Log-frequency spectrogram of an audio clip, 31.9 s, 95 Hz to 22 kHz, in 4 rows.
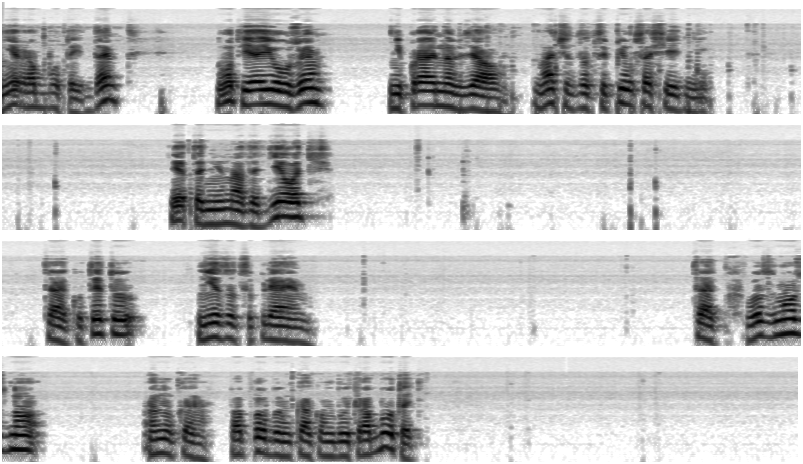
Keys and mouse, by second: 0.3 KP_3, 4.8 ctrl+z, 5.6 ctrl+z, 6.2 ctrl+z, 6.9 ctrl+z, 7.6 ctrl+z, 8.2 ctrl+z, 10.8-12.6 middle drag, 14.2 ctrl+z, 17.8 shift+click, 21.2-22.2 middle drag, 23.2-24.2 shift+drag, 25.7-26.5 shift+drag, 27.5-28.2 shift+drag, 29.1 shift+click, 30.3 shift+click.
